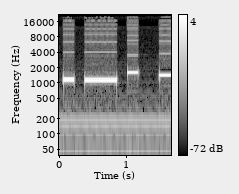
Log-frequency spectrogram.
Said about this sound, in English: Paul stands completely still beside the cellar door for about 16 seconds when out of nowhere, a rewarding jingle echoes through the empty void and the door swings open.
